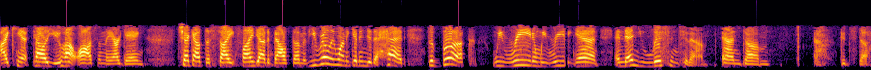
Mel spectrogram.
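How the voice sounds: A woman at medium pitch, with ordinary pitch variation and a moderate pace, in a dry, close sound with no echo.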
